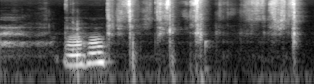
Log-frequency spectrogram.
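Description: Tarot cards being shuffled by hand, a quick riffle followed by several soft, papery flicks and taps, close and moderately loud, with talking mixed in.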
